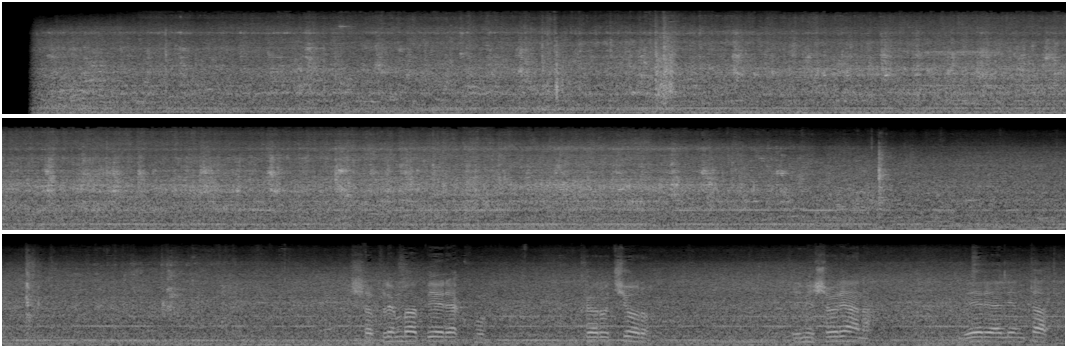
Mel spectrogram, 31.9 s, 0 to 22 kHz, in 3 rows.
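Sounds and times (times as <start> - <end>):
steady low hum: 0.3 - 31.9
pallet jack wheels rattling: 0.5 - 19.3.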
